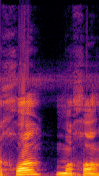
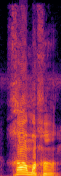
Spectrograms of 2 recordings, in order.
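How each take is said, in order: First: "ख्वा मखा" with the written w sounded, khwa; spelling pronunciation. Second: "खा मखा" said with plain long khaa, no w; silent w. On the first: Teacher showing how the word is written, spelling pronunciation. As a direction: read ख्वा मखा letter by letter, with a w glide. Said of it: "लिखा है लेकिन हम पढ़ेंगे". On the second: Teacher showing how the word is read, silent w. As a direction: drop the w in खा मखा, a clean kha. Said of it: "लेकिन हम पढ़ेंगे". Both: Shown as a demonstration.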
